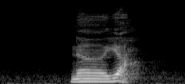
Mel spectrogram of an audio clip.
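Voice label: "nvya", Cherokee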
